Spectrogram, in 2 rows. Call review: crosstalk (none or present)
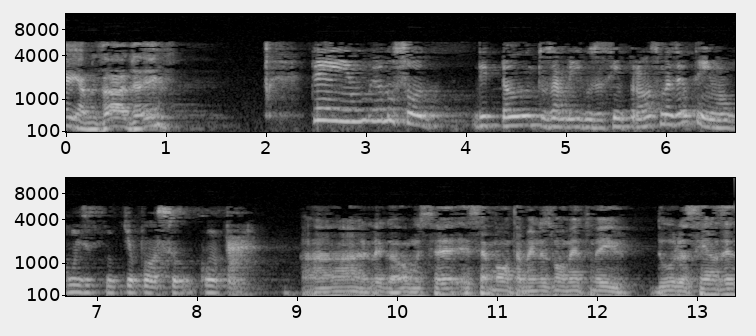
none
